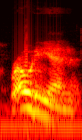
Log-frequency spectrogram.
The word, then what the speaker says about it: Protean: No, I'm saying you pronounced it right. It's Protean.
